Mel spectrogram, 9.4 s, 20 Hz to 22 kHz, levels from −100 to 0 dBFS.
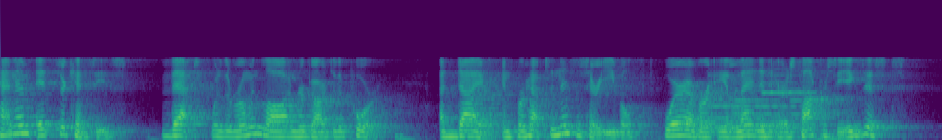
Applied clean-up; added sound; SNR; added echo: none; Electric guitar; 12 dB; reverberation time 0.9 s.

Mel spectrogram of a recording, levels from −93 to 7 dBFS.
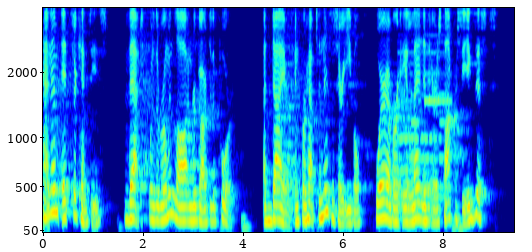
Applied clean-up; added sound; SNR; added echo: classical method WPE with log-MMSE.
